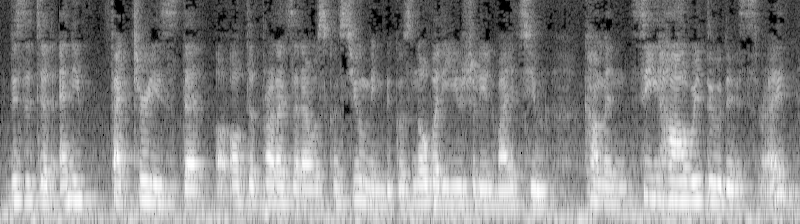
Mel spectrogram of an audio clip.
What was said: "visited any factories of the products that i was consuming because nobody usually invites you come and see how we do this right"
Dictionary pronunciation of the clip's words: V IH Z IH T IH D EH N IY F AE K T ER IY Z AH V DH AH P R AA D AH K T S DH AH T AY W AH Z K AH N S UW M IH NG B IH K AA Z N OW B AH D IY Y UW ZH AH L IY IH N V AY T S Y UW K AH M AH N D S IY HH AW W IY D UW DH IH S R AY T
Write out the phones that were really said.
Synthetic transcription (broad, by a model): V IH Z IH T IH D EH N IY F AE K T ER IY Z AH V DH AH P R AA D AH K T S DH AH T AY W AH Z K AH N S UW M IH NG B IH K AA Z N OW B AH D IY Y UW ZH AH L IY IH N V AY T S Y UW K AH M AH N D S IY HH AW W IY D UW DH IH S R AY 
